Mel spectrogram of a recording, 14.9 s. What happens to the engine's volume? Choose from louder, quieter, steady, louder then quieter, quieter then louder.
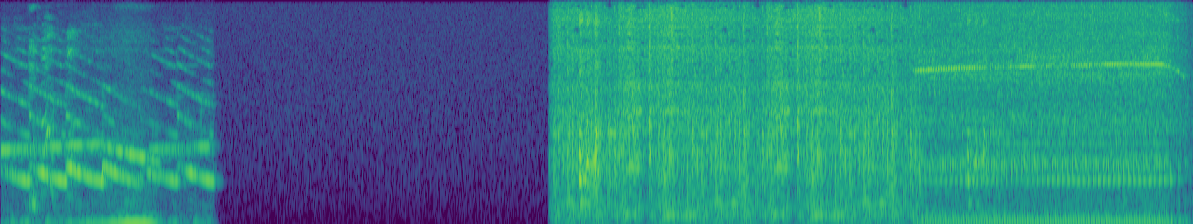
steady.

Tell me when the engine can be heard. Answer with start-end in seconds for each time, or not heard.
6.8-14.8.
